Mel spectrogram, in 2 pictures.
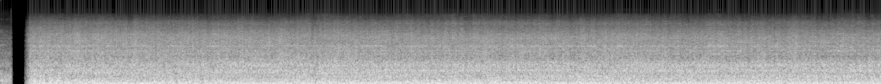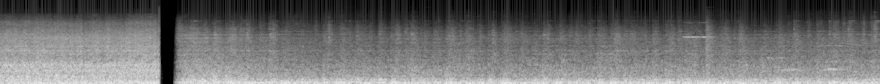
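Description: Express passenger train running on the track, a steady loud noise of wheels and coaches on the rails. About ten seconds in the sound cuts briefly to silence and resumes, slightly softer in its upper range.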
